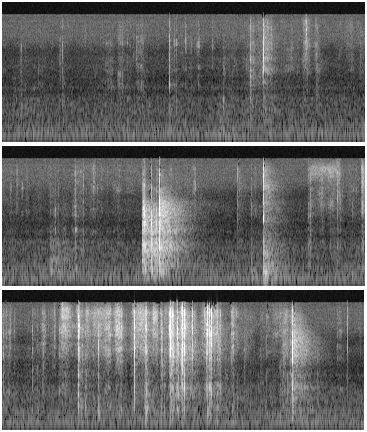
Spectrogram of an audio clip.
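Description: Foil wrapper of a Panini Prizm trading-card pack being torn open and crinkled: a dense run of crackling rustles near the end, after a few soft handling sounds and a brief swish about halfway.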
